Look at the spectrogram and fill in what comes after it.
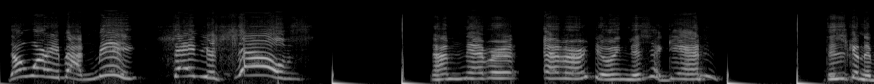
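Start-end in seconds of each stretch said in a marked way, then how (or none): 0.1-3.2 dramatic call. Acted. Sloth heroic panic.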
